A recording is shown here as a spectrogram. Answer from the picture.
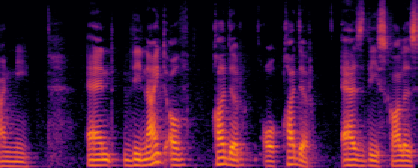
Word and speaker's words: Qadr: The first, so we have understanding, is Qadr with a sukoon on the dal. That means you join qaf and dal and dhara, Qadr.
